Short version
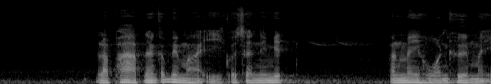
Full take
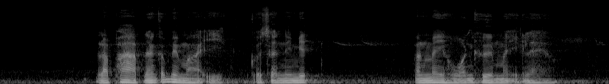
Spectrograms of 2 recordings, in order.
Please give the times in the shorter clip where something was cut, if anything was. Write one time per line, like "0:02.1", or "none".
0:02.2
